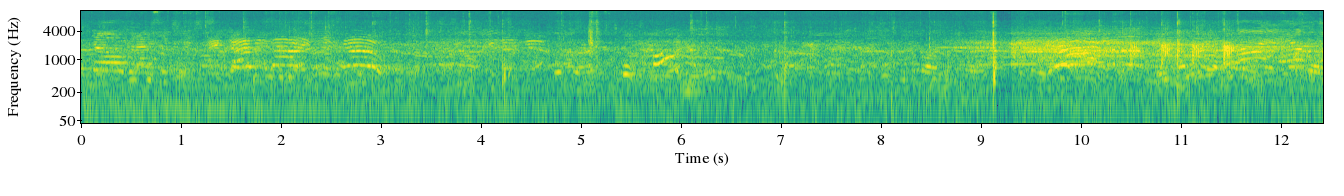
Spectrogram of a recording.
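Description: Players and spectators calling out and chattering, with no one voice clear. A single sharp knock comes about nine seconds in, followed by louder shouting in the last couple of seconds.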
